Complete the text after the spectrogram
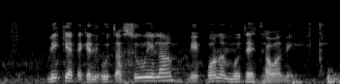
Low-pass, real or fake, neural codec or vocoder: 7.2 kHz; fake; codec, 16 kHz, 16 kbps, FunCodec, trained on LibriTTS, 50 frames a second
